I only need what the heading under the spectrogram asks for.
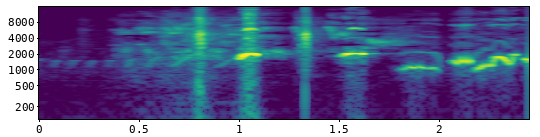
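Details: Young wild white-rumped shama from the forest, recorded for use as a lure: a short phrase of clear, sliding whistles broken by sharp clicks, ending in warbled notes.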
